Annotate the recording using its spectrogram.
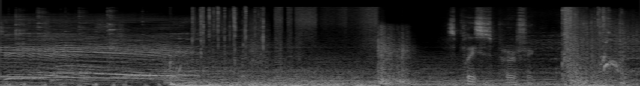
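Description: Film trailer soundtrack: music with a low rumble, a quick cluster of sharp knocks and thuds in the middle, and a loud hit just before the end.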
